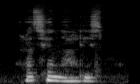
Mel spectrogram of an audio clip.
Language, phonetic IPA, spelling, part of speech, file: Polish, [ˌrat͡sʲjɔ̃ˈnalʲism̥], racjonalizm, noun, LL-Q809 (pol)-racjonalizm.wav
